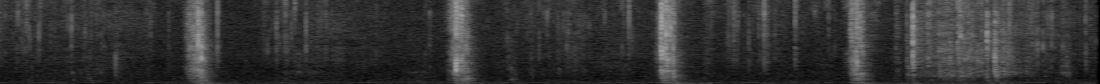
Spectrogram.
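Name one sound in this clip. Fingers press fluffy slime, popping small air pockets.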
